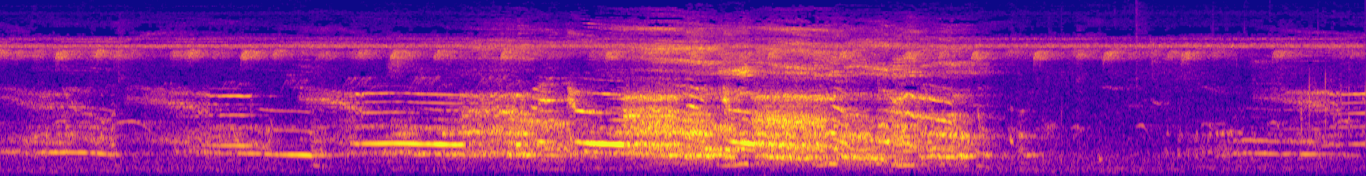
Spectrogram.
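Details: Howler monkeys in Costa Rica give a dense, rough roaring chorus that swells for about five seconds before fading, over whistled bird notes and a steady high insect drone.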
